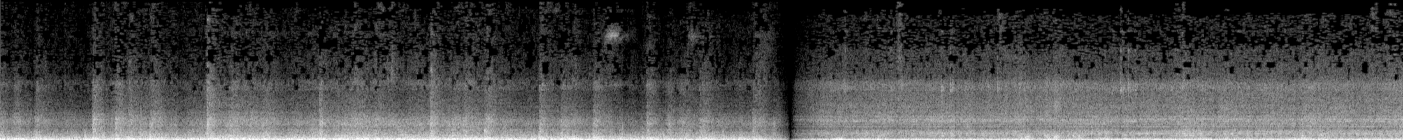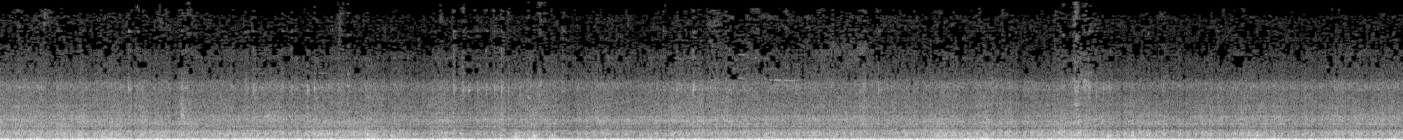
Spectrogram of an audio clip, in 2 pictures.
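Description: Rumble and clatter of the Barmer–Howrah Express's wheels on the rails as the train runs at speed, heard from the coach: first over an old steel girder bridge, then, after a brief break about eight seconds in, along open track.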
